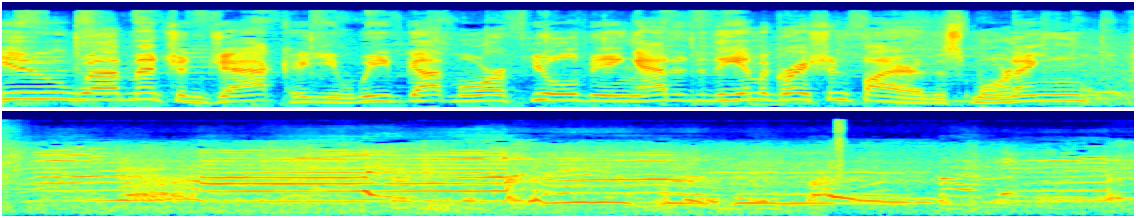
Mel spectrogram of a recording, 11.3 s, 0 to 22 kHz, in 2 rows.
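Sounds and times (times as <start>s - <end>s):
speech: 0.0s - 6.8s, 7.8s - 11.3s
murmuring voices: 5.2s - 11.3s
children at a border facility crying out for their parents: 5.4s - 11.3s
laughter: 5.4s - 11.3s.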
